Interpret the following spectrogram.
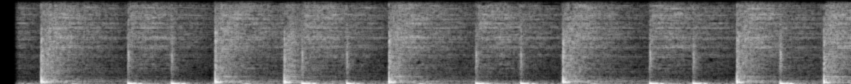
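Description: Background music: a rock drum kit playing alone, kick and snare strikes with cymbals at a steady beat.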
